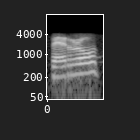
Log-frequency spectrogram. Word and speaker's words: perro: Yeah, it's important, though, in perro to roll your R's, because if you say pedo or pedo, it means fart in Spanish.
